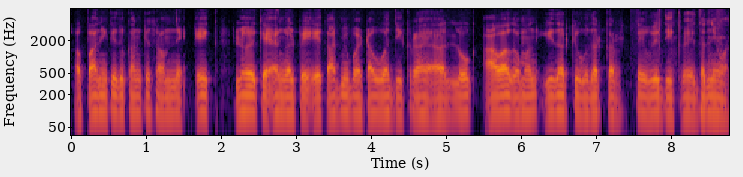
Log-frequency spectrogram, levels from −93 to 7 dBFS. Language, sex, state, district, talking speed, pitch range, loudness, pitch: Hindi, male, Chhattisgarh, Bastar, 200 wpm, 90-95 Hz, -30 LUFS, 95 Hz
